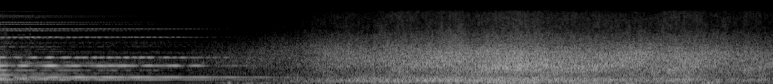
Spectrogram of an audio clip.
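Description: Highway traffic in the state of Maryland, USA, roars past alongside on a steaming hot sunny morning, a steady engine hum giving way to a broad rushing whoosh that swells loudly and lingers as vehicles speed by, with no voices.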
